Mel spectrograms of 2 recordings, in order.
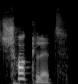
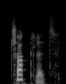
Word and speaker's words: chocolate: it's not chocolate it's chocolate the o does not get pronounced chocolate and that's basically the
